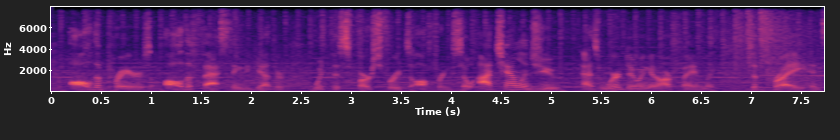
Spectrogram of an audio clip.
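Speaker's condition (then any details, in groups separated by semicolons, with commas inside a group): No condition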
